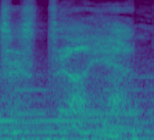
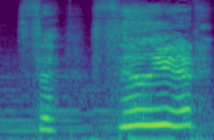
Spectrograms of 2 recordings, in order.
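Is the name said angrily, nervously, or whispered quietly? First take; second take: whispered; nervously. First: The name is whispered quietly. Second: The name is called with a quivering, nervous voice. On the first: "Just kind of quietly like whispers like" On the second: "this time letting my voice quiver"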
